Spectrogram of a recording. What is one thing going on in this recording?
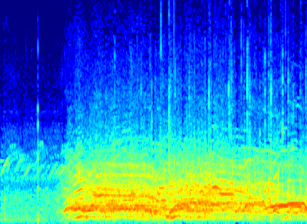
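Players shout excitedly across an open field.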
